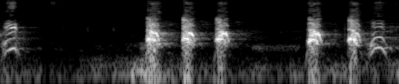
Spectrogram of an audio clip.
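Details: Dog going crazy at a dog park: an opening yip, then a quick run of sharp, loud barks in two clusters, ending in a higher arched yelp.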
